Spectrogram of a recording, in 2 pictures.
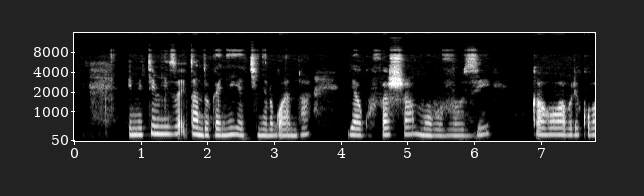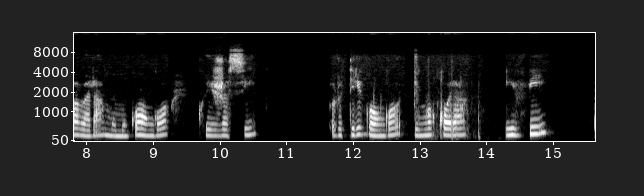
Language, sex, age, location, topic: Kinyarwanda, female, 36-49, Kigali, health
